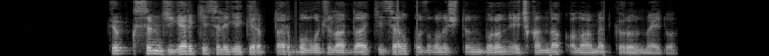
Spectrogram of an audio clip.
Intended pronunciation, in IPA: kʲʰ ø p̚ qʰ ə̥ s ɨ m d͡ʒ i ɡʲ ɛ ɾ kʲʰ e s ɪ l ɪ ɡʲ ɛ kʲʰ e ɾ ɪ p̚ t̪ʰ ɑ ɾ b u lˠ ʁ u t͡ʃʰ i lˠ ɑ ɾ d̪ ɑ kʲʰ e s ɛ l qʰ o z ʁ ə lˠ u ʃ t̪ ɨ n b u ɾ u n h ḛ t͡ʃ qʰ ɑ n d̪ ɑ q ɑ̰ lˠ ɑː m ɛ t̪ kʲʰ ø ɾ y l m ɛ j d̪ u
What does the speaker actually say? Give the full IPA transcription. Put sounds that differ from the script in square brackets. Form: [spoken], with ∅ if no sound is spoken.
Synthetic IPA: kʲʰ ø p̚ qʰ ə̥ s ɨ m d͡ʒ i ɡʲ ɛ ɾ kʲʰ e s ɪ l ɪ ɡʲ ɛ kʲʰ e ɾ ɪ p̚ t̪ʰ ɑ ɾ b [o] lˠ ʁ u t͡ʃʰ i lˠ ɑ ɾ d̪ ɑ kʲʰ e s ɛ l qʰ o z ʁ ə lˠ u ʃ t̪ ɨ n b u ɾ u n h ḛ t͡ʃ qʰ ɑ n d̪ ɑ q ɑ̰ lˠ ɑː m ɛ t̪ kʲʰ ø ɾ y l m ɛ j d̪ u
